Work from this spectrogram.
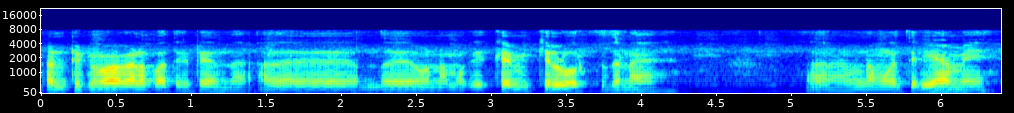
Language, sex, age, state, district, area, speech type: Tamil, male, 18-30, Tamil Nadu, Perambalur, rural, spontaneous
